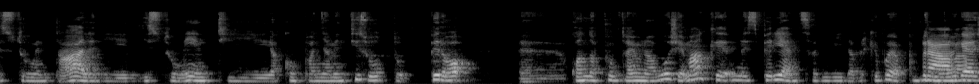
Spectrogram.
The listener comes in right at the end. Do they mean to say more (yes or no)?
no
